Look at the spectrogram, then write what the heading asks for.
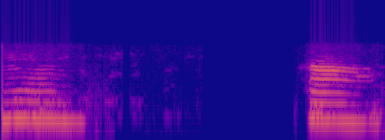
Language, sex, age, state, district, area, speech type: Hindi, female, 60+, Madhya Pradesh, Jabalpur, urban, conversation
